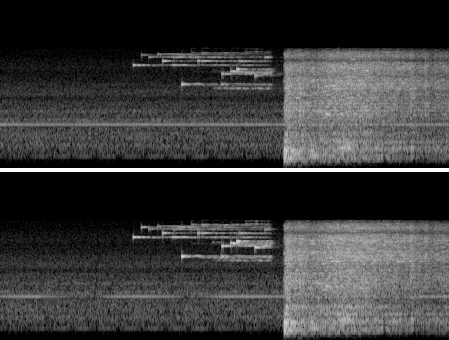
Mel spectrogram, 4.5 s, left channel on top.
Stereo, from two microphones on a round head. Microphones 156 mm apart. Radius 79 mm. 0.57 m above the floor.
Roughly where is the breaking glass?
Centre.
